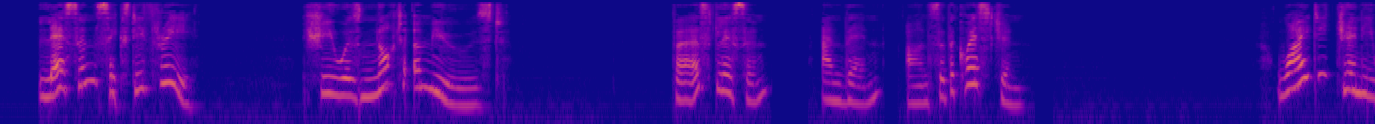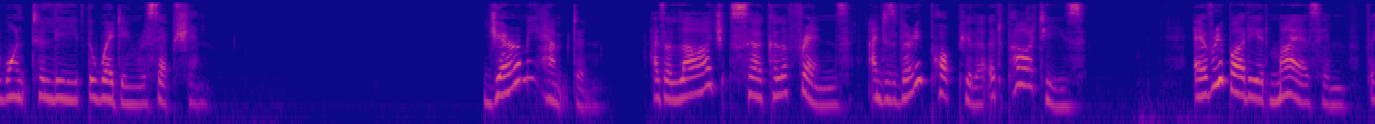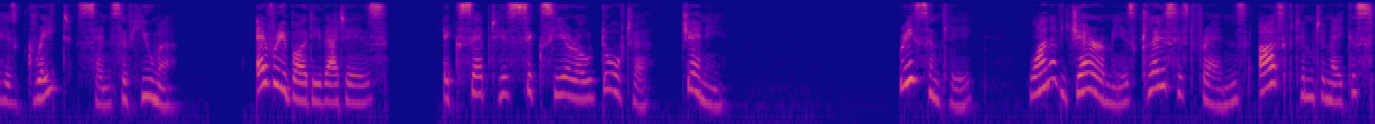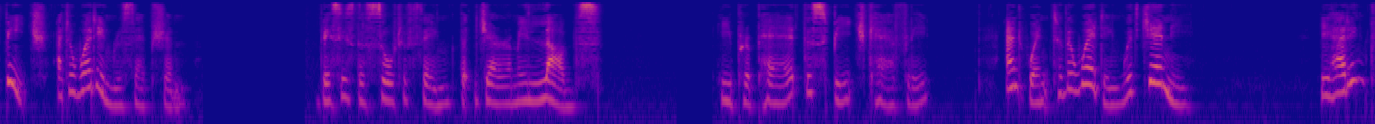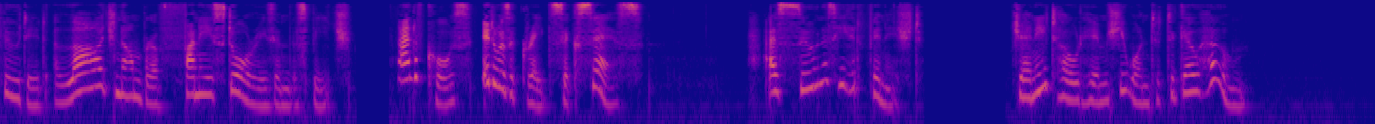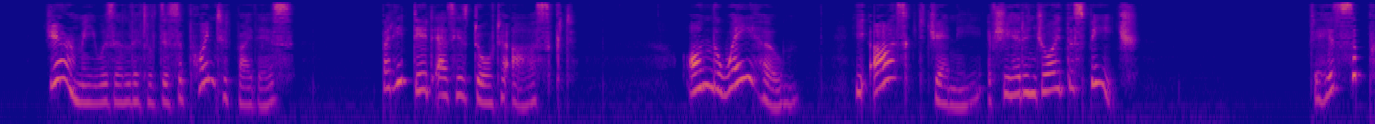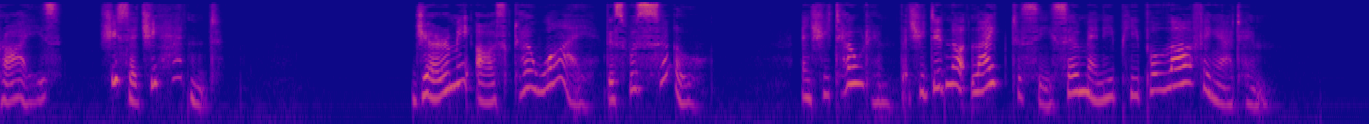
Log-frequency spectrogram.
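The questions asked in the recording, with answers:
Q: Why did Jenny want to leave the wedding reception?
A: She did not like to see so many people laughing at her father.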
